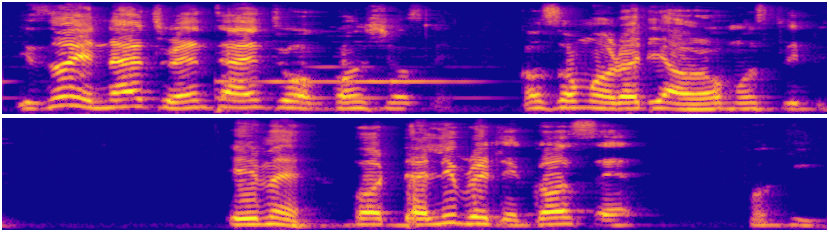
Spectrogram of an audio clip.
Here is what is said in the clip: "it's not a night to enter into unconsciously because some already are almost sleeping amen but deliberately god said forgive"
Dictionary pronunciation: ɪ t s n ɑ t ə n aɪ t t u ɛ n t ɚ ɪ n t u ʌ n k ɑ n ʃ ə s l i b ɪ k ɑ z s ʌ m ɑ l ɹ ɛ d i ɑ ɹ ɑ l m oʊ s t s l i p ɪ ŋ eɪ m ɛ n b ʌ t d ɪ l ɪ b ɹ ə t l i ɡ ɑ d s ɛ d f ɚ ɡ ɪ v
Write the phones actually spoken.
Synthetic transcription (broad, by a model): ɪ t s n ɑ t ə n aɪ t t u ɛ n t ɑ ɪ n t u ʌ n k ɑ n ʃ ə s l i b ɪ k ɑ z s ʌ m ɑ n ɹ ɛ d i ɑ w ɑ l m oʊ s t s l i p ɪ ŋ eɪ m ɛ n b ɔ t d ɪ l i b ɹ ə t l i ɡ ɑ d s ɛ d f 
